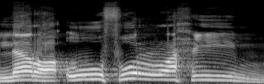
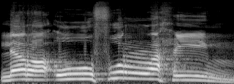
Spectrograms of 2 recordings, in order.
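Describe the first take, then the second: Both takes have the same delivery.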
